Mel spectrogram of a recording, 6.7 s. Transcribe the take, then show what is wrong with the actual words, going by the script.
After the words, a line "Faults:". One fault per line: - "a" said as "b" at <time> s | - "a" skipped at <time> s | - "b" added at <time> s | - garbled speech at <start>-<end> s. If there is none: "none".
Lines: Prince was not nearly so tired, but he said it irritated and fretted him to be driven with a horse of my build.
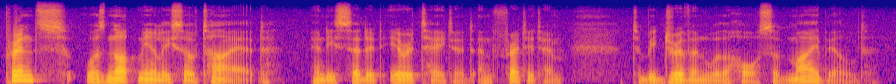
Prince was not nearly so tired, and he said it irritated and fretted him to be driven with a horse of my build.
Faults:
- "but" said as "and" at 2.3 s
